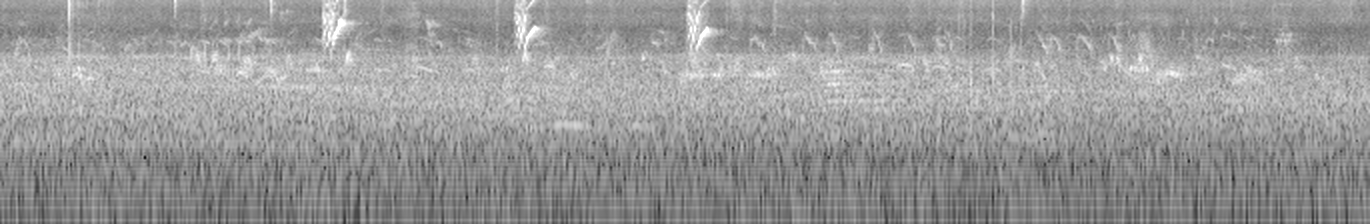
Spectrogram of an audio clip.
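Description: Faint outdoor background hiss with small birds chirping and twittering. Three short, high calls that sweep downward stand out, about two seconds apart, in the first half.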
